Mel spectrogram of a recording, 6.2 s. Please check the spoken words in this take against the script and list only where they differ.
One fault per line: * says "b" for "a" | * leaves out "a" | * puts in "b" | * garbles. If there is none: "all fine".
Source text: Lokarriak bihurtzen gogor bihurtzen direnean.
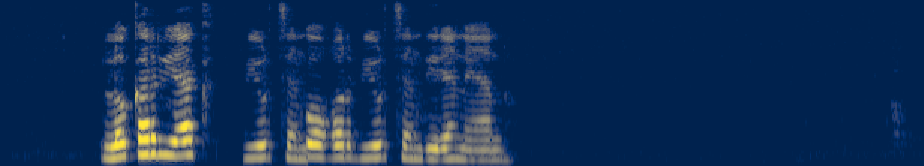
all fine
